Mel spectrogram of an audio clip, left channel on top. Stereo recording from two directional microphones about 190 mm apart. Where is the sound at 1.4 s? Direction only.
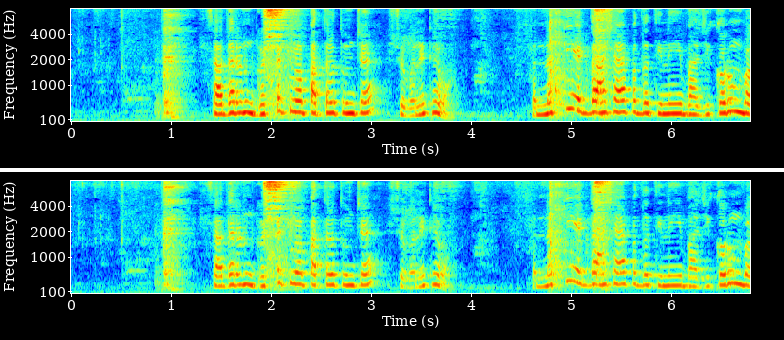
50° left (ahead or behind).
